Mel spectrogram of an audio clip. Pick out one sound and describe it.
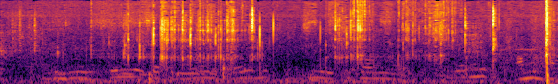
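Almonds clatter into a stone mortar.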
